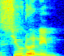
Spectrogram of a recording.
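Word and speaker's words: pseudonym: फिर बता रहा हूं इसको बोलते हैं सूडो निम इसमें पी आपका साइलेंट रहता है इसको बोलते हैं सूडो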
